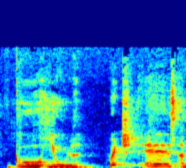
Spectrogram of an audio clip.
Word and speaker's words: God jul: And that's spelled G-O-D, God, and it's got nothing to do with God. Go means good. And Yule is a bit like Yuletide, J-U-L, that means Christmas. So Go Yule.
